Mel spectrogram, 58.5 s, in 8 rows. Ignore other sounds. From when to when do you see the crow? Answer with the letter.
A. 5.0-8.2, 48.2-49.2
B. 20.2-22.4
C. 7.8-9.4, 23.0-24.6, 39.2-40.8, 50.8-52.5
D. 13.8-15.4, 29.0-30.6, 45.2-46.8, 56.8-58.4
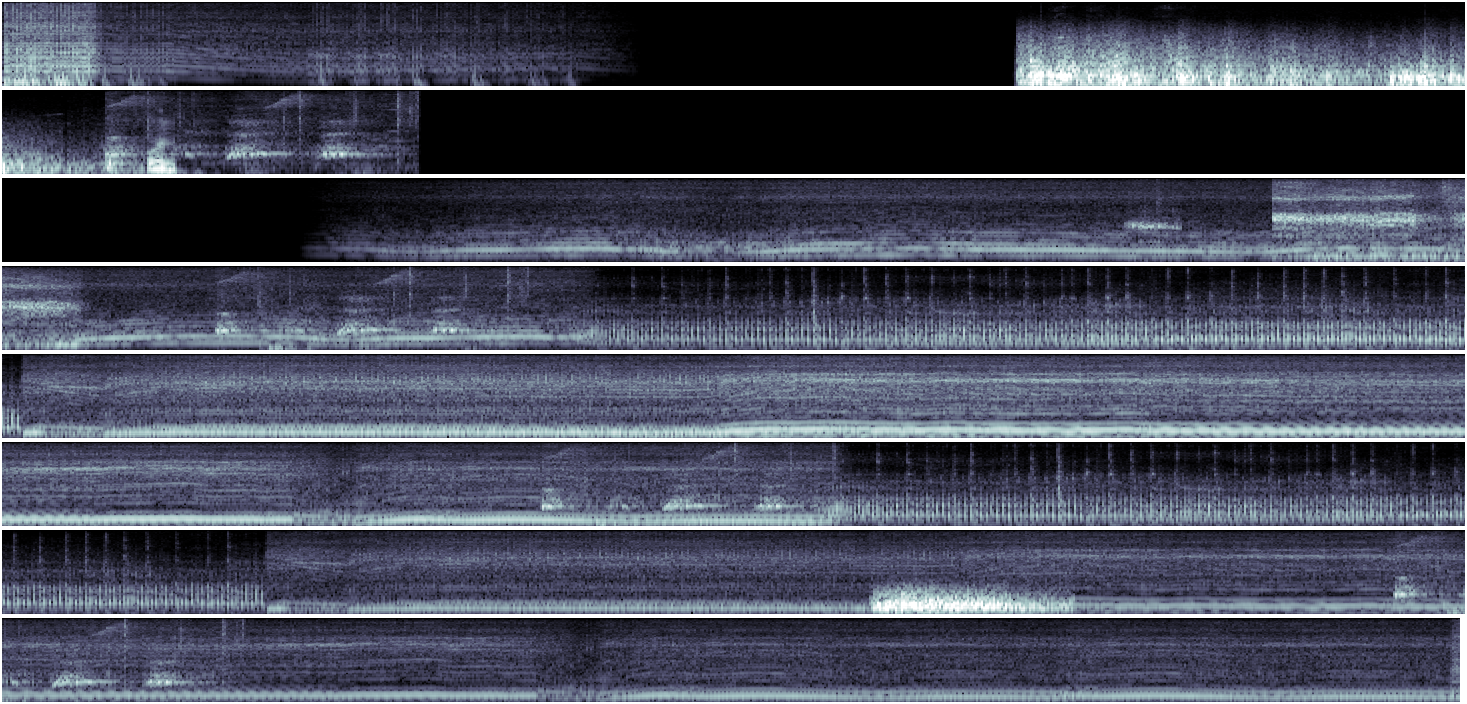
B.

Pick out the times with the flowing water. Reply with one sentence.
You can't hear the flowing water here.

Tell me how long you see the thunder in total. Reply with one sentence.
The thunder can be heard for 4 seconds in total.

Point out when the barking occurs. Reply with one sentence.
The barking can be heard from 7.8 to 9.4 s, from 23.0 to 24.6 s, from 39.2 to 40.8 s and from 50.8 to 52.5 s.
